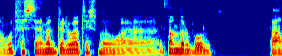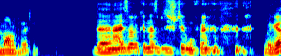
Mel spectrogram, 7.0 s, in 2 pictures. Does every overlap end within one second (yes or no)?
yes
